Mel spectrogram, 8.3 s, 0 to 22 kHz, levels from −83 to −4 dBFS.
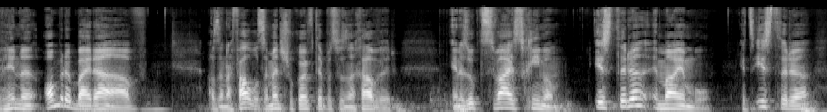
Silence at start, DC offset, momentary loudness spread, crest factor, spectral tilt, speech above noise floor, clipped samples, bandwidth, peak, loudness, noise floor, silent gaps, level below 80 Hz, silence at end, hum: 0 s; under 0.1%; 14 LU; 16 dB; -4 dB/octave; 25 dB; under 0.1%; 16.5 kHz; 0 dBFS; -16 LUFS; -41 dBFS; none; -38 dBFS; 0.1 s; none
